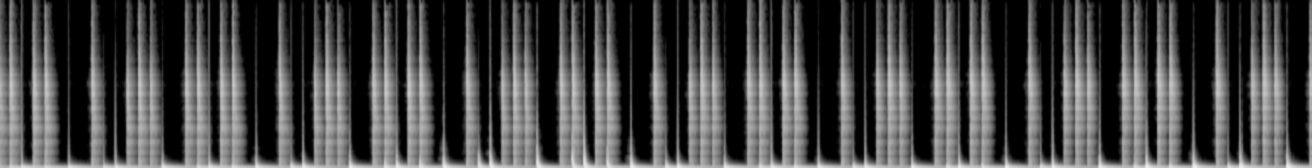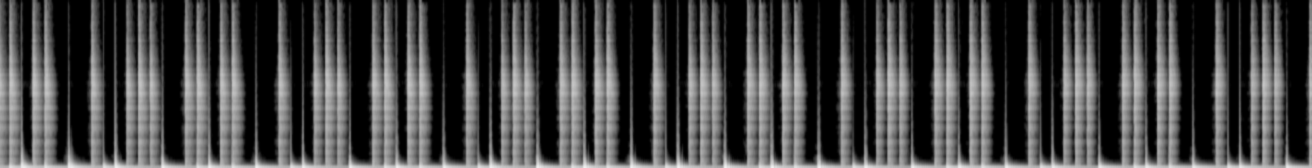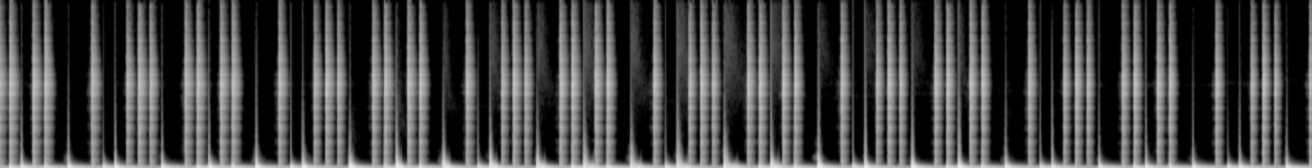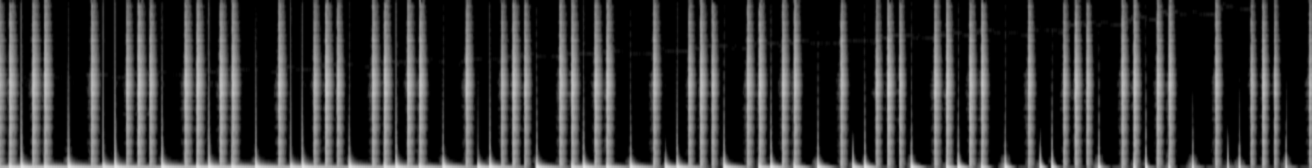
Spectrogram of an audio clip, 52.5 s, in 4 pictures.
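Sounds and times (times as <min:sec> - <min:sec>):
kick drum: 0:00.2 - 0:52.4.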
